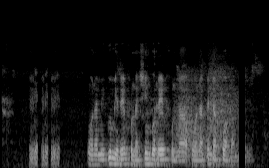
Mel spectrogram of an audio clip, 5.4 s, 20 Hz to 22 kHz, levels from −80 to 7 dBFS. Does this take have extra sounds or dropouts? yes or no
yes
